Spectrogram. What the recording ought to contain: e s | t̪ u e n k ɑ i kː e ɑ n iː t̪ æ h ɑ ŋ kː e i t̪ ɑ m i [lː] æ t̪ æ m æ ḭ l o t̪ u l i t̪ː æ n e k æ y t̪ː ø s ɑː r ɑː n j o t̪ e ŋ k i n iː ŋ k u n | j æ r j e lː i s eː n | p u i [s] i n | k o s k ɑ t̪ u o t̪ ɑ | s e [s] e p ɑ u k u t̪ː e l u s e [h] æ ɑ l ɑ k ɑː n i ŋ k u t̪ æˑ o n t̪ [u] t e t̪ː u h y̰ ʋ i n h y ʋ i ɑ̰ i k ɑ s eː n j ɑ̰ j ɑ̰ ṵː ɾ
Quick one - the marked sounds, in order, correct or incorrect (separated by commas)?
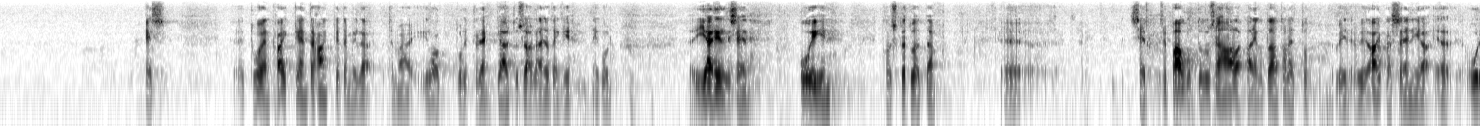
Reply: correct, incorrect, correct, correct, incorrect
